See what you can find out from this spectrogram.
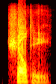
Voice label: "sheltie", American

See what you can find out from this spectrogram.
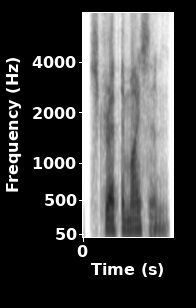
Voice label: "streptomycin", American

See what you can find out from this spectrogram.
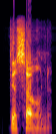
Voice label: "disown", American

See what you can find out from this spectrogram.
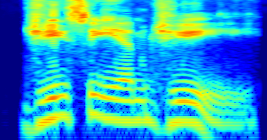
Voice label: "GCMG", American

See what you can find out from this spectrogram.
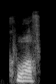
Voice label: "quaff", Indian

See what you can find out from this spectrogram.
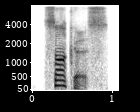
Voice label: "sarcous", British

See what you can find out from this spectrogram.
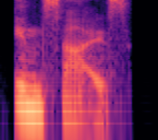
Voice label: "incise", Indian

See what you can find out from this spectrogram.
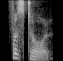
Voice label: "forestall", Indian

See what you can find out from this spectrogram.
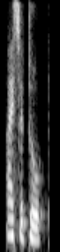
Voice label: "isotope", Indian

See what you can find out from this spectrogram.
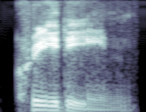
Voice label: "creatine", American

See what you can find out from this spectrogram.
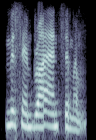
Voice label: "Mesembryanthemum", Indian

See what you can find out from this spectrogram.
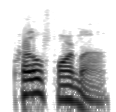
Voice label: "pro forma", American

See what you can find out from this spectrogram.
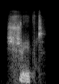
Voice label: "shrift", Indian

